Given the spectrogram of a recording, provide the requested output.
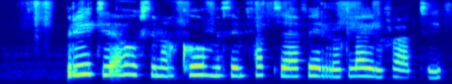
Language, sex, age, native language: Icelandic, female, 11, Icelandic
